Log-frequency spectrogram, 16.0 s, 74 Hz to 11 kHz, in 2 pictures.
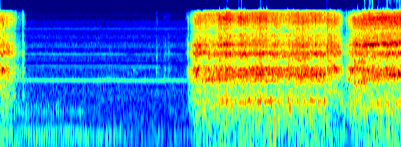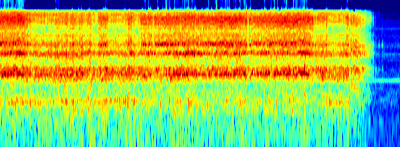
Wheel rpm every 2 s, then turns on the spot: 50, 10, 180, 150, 220, 230, 210, 120.
none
